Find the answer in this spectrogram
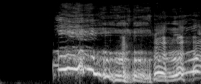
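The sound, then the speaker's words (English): A person imitates a horse's whinny, a loud, wavering vocal neigh lasting about a second and a half, with no other talking. “I assume they make the same noises as horses do, but I'm not sure.”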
